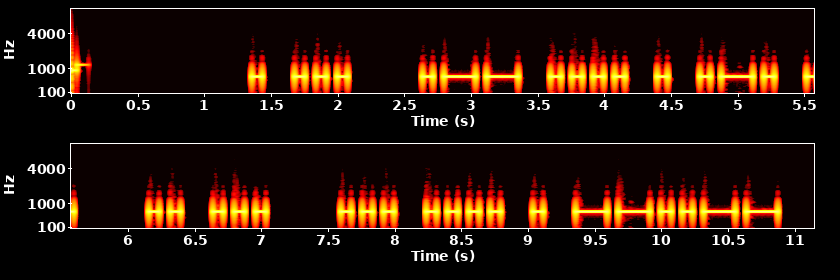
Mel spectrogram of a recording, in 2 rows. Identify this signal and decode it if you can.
Morse code, heard as a keyed tone, about 15 wpm, 700 Hz. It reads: ES WHERE IS SHE,
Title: Sentences from Top 200 Words and Abbreviations 15wpm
